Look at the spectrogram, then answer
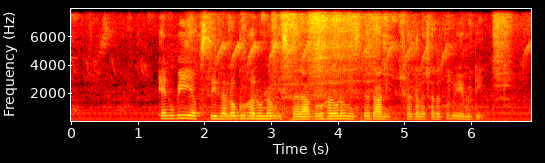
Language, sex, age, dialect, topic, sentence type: Telugu, female, 46-50, Telangana, banking, question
